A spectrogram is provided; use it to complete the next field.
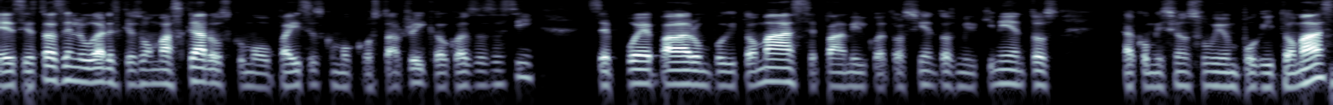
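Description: A man's bright, sharp medium-pitched voice at a fairly quick pace, with big swings in loudness, in a dry, close sound with no echo. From Bolivia, La Paz. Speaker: sales expert. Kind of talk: Q&A webinar interview. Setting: live webinar.

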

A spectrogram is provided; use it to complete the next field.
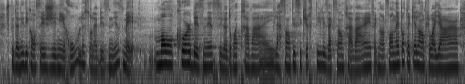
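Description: A woman with a Quebec accent speaks in a fairly low pitch, her intonation monotone and flat. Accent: Québécois French. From Quebec, Abitibi (Amos). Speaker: employment lawyer. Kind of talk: casual chat.

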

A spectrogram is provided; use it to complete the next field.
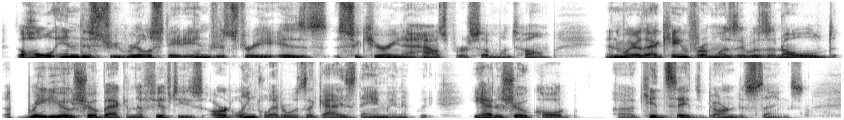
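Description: A man talks in an ordinary speaking voice at a fairly quick pace, his pitch fairly low with ordinary variation, on a very clean recording with a silent background. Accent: American. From US Mid-Atlantic, Washington D.C. area, Maryland. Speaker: podcast host. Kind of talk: interview podcast.

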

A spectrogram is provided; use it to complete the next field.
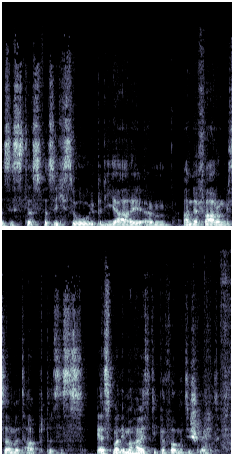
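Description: A man speaks at a fairly quick pace in a fairly low pitch, his intonation monotone and flat, with hardly any pauses. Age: 30s. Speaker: IT systems engineer. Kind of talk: casual chat.

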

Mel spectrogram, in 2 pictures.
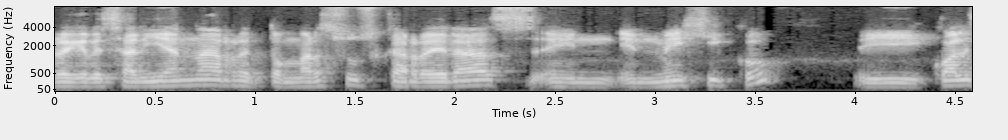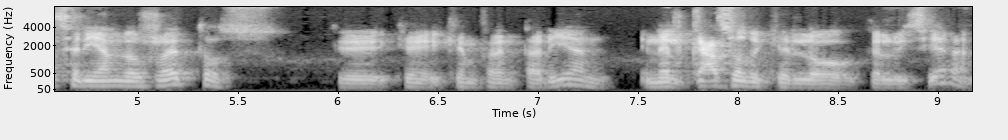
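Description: The voice has a bright, sharp tone, ordinary pitch variation and a fairly slow pace. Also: man, medium pitch for a man. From Mexico. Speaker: podcast host. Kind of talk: casual chat.

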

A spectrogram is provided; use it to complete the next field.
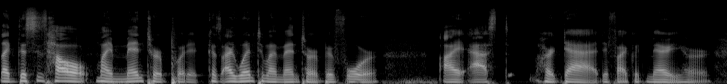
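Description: A man talks at a moderate pace, medium in pitch with fairly even intonation and some vocal fry. The recording is very clean, with a silent background. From India. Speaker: worship leadership student. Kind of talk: casual chat.

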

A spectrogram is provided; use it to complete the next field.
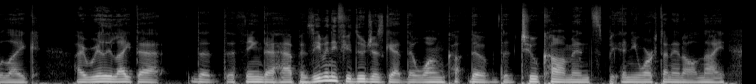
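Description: Fairly low-pitched male voice with a dark, mellow tone and an Italian accent, fairly even intonation, a moderate pace, and a very clean recording with a silent background. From Italy. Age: 20s. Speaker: music producer and YouTuber. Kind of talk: casual chat.

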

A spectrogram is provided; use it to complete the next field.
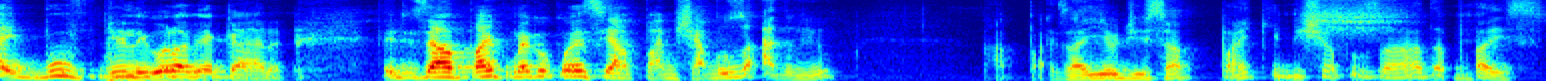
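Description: A man at high pitch and very fast pace, with very wide pitch swings and big swings in loudness. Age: young. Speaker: businessman and engineer. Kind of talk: interview, personal testimony.

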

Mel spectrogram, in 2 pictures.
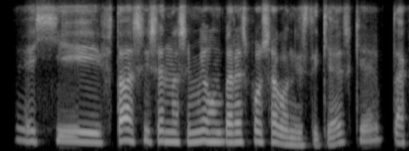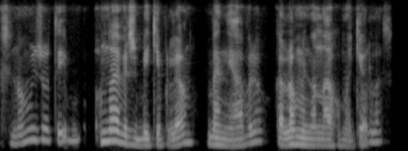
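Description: A man speaks at a moderate pace with a high pitch. His pitch swings very widely. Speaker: football podcast co-host. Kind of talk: casual chat.

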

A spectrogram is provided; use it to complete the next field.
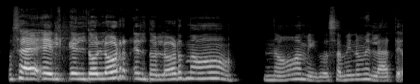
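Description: This is an unremarkable speaking voice. Its intonation is lively. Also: woman. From Mexico, Puebla. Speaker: comedian and podcast co-host. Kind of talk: casual comedic chat.

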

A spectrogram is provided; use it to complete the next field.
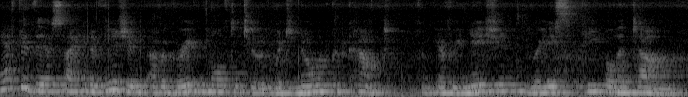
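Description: Against noticeable background noise, a woman at a medium pitch talks at a moderate pace with ordinary pitch variation. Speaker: scripture reader. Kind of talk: reading aloud scripture.

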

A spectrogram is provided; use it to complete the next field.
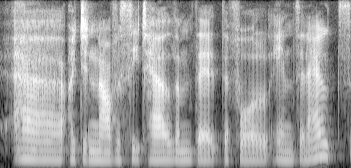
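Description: In a Meath Irish accent, a woman speaks at a very deep, low pitch. Her pace is fairly slow. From Ireland, County Meath. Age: 40s. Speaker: stay-at-home mother sharing eating disorder experience. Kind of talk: personal testimony interview. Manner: hesitant, many fillers.

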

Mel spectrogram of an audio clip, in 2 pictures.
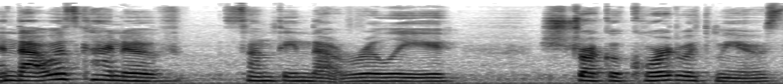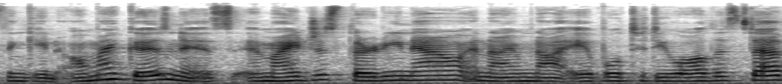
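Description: A woman's normal speaking voice, medium in pitch, with fairly even intonation and a moderate pace. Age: 30s. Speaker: podcast co-host, mom. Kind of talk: casual chat.

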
